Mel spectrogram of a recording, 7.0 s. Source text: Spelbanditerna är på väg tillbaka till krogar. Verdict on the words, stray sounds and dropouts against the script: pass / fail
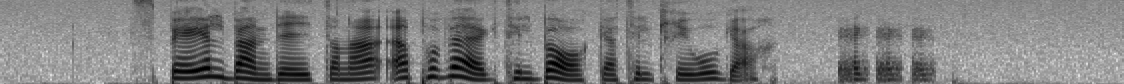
fail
